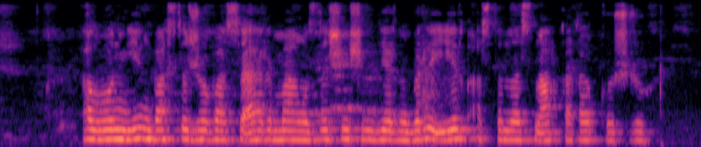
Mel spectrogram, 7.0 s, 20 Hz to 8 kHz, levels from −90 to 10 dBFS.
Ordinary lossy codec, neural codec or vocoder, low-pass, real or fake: Opus, 64 kbps; none; 7.2 kHz; real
